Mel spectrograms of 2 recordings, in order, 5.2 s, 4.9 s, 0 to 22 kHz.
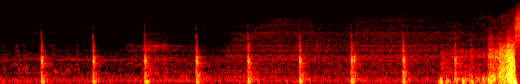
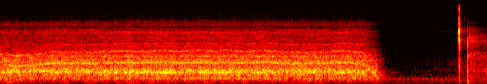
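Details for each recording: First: Breville 870XL espresso machine, steam wand test, microphone placed at the pump: weak, uneven pulsing about twice a second instead of a steady buzz, insufficient steam; weak vibratory pump likely needs replacing. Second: Breville 870XL espresso machine grinder: steady even motor whine for about four seconds, then clean shut-off click; grinder healthy, though the water pump is weak and recommended for replacement: normal grinder operation.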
